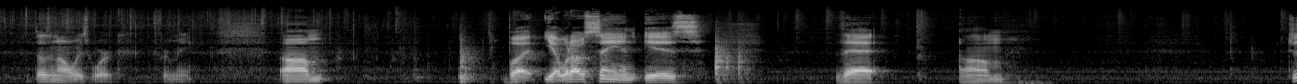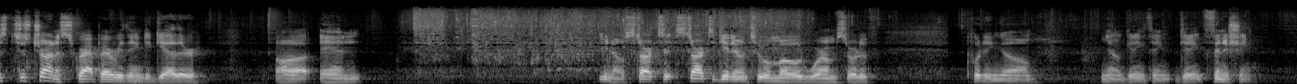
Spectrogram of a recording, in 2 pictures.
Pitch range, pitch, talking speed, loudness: 90-110 Hz, 100 Hz, 105 wpm, -21 LUFS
